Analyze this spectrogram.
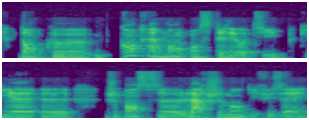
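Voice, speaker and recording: A man with medium pitch speaks at a very slow pace. His voice is somewhat breathy, with ordinary pitch variation. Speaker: university researcher. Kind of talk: lecture. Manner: hesitant, many fillers.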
